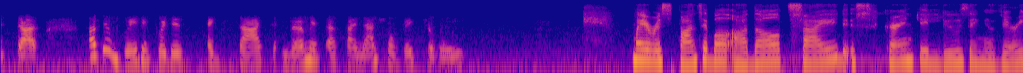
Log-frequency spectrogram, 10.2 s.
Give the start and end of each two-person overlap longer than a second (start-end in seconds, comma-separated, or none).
none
